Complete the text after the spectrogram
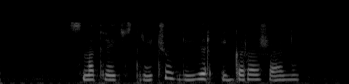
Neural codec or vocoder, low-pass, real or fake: autoencoder, 48 kHz, 32 numbers a frame, DAC-VAE, trained on Japanese speech; 7.2 kHz; fake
